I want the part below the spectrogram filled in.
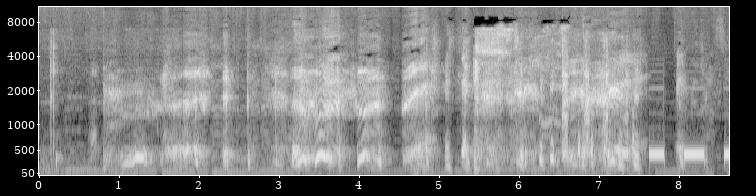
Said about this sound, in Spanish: A ver, está, sonando el teléfono, ¿qué onda? ¿Tenemos una llamada qué pex?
